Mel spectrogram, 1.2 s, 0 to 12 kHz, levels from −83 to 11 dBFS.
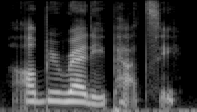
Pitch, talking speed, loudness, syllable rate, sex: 225 Hz, 195 wpm, -18 LUFS, 5.8 syllables/s, female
